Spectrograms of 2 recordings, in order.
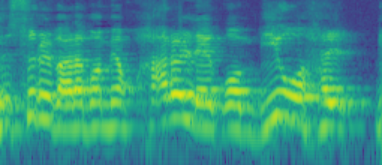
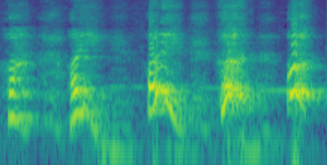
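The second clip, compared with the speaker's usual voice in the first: mock gorilla huffing, rising higher and higher; snorting gorilla; 7 semitones higher, much slower than usual. Preacher mimicking an angry person as a huffing gorilla. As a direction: huff like a mock gorilla blowing smoke. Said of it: "연기 토해내면서 진짜 막 얘기하는".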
